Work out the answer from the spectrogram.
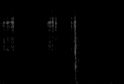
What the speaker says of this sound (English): I'm going to trim out the seam allowance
